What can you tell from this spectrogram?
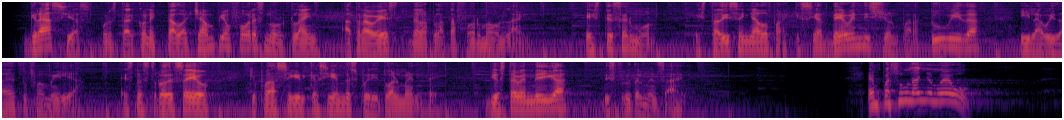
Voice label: Sermon Spanish

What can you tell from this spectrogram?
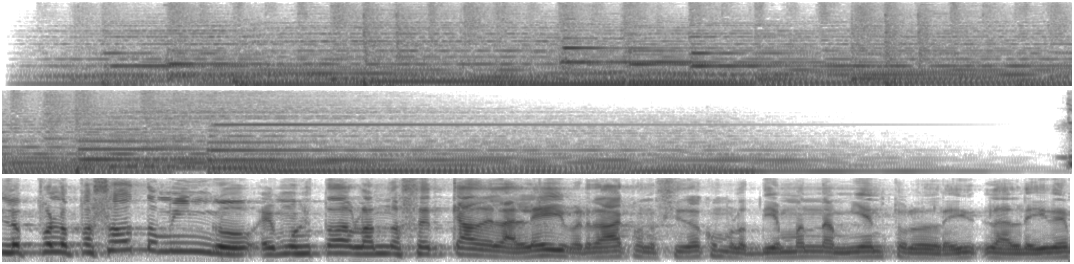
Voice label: Sermon Spanish

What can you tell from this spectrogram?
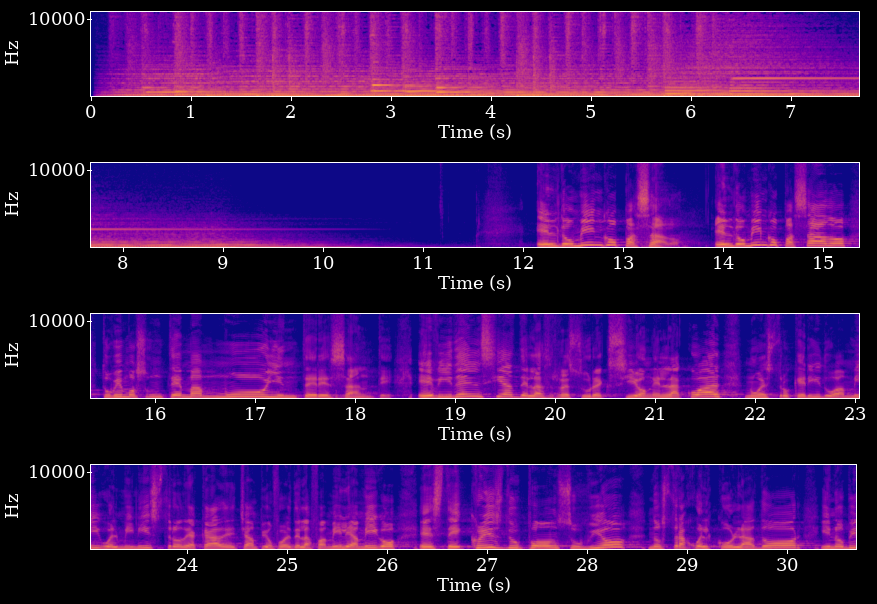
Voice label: Spanish Sermon

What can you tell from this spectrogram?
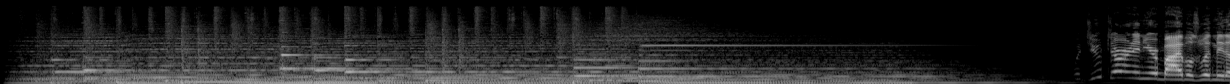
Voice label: SERMON

